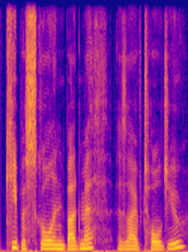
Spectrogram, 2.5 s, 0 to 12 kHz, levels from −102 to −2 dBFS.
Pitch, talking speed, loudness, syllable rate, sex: 190 Hz, 240 wpm, -17 LUFS, 5.0 syllables/s, female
